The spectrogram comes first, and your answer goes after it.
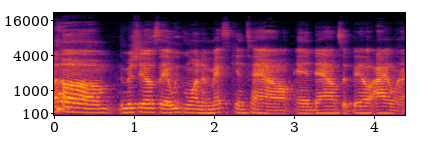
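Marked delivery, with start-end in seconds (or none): none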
